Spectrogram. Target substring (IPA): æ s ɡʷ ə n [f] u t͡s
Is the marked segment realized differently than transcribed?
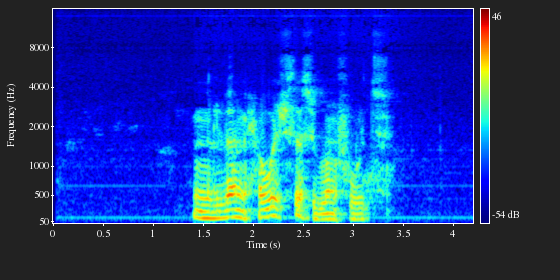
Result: no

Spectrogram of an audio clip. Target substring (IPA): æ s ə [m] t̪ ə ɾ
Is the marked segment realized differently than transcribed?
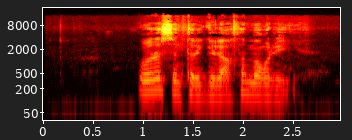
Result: yes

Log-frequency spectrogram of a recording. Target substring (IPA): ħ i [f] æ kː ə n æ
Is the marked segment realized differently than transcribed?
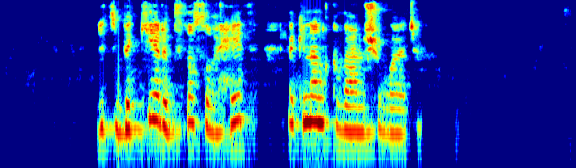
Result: yes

